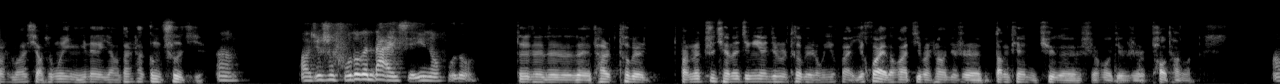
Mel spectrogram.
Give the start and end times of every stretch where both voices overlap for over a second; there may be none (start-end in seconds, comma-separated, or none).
none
